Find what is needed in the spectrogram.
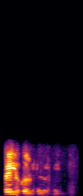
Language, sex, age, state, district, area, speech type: Urdu, male, 18-30, Delhi, Central Delhi, urban, conversation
